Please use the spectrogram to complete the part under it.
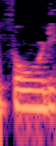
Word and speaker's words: Forde: On LinkedIn, it's uh, Tracy Forde. If you simply look for my name, and Ford is spelled with an E on the end, F O R D E.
